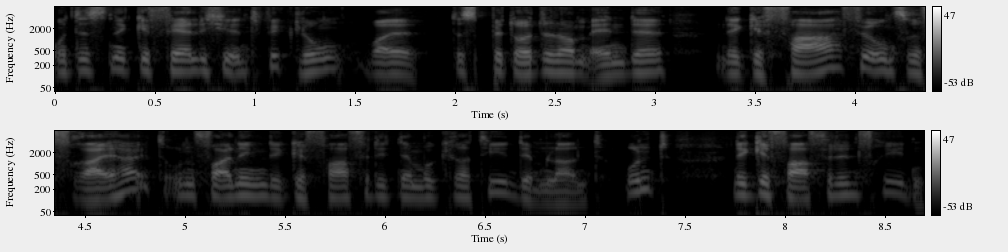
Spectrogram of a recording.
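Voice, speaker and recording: A man at medium pitch and a very fast pace, with ordinary pitch variation, in a very clean, dry, close recording with a silent background and no echo. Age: 50s. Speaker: politician. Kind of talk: casual chat.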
